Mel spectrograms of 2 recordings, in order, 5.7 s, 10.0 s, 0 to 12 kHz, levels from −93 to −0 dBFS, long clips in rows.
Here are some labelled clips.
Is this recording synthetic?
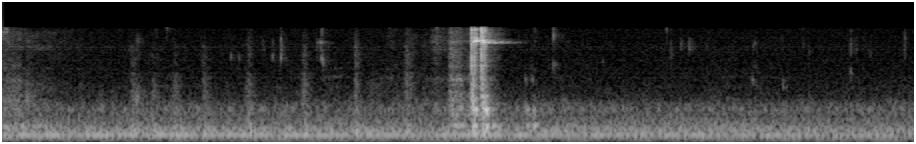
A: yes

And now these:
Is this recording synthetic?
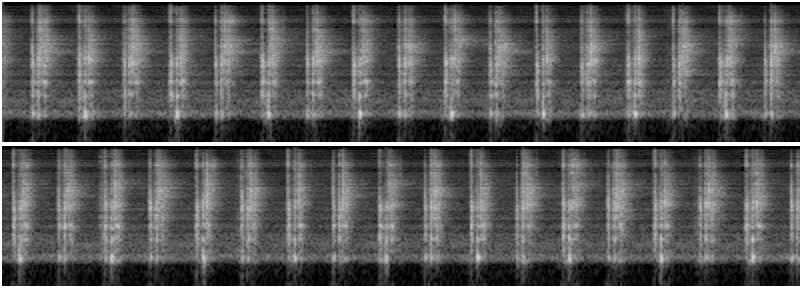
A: yes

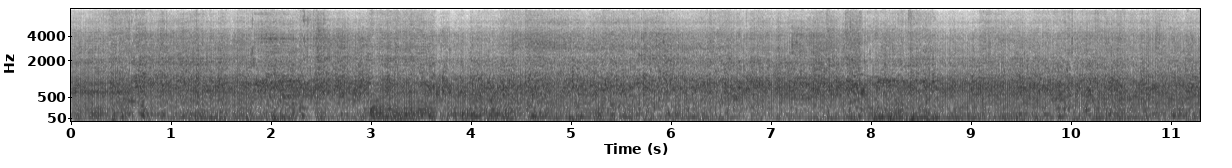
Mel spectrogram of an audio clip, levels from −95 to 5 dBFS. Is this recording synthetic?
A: yes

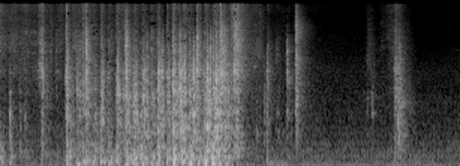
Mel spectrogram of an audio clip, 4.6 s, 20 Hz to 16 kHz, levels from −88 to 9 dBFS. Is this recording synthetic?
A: no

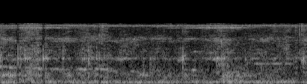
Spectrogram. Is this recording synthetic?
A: no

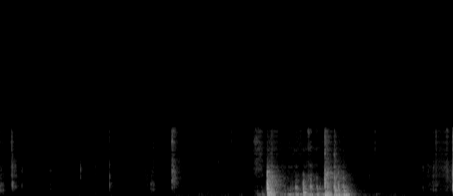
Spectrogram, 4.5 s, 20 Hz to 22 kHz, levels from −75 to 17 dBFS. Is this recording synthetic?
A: yes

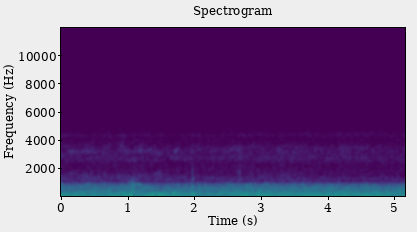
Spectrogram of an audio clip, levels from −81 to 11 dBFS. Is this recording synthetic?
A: yes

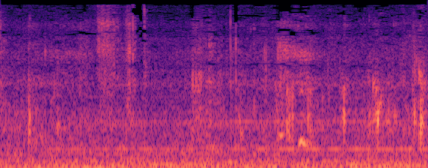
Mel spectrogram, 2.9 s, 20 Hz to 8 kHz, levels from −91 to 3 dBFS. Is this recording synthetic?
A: no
